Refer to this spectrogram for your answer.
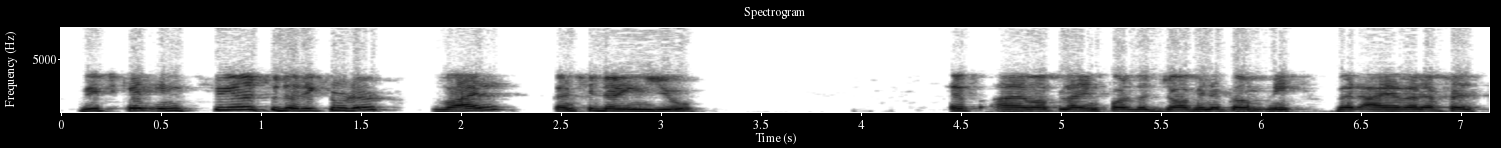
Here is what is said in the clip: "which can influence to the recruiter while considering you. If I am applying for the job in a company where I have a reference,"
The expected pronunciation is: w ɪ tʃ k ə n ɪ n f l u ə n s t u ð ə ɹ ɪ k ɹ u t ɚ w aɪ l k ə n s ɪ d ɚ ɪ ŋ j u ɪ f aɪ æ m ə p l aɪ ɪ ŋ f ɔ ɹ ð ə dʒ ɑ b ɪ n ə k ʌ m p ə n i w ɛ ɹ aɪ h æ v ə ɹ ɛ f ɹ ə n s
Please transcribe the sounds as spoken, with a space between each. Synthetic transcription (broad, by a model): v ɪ tʃ k ə n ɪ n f u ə s t u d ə ɹ ɪ k ɹ u t ɚ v aɪ l k ə n s ɪ d ɚ ɪ ŋ j u ɪ f aɪ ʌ m ə p l aɪ ɪ ŋ f ɔ ɹ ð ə dʒ ɑ b ɪ n ə k ʌ m p ə n i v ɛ ɹ aɪ h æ v ə ɹ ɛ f ɹ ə n s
